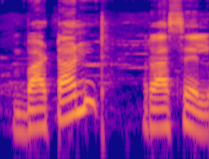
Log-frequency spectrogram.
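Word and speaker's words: Bertrand Russell: তর্ক হয় না উক্তিটি কার উক্তিটি বাটান্ড রাসেল বাটান্ড রাসেল উচ্চারণটা বুঝতে হবে বা টরফালা আছে খেয়াল রাখতে হবে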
